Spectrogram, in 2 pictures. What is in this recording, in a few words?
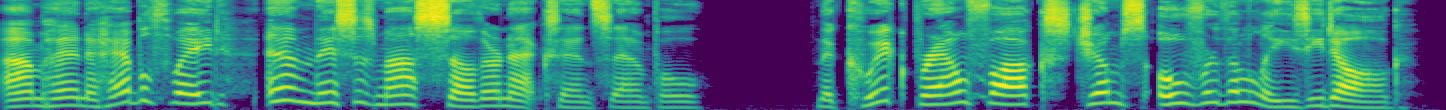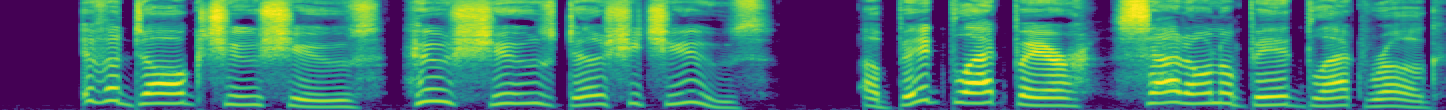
US Southern American Accent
